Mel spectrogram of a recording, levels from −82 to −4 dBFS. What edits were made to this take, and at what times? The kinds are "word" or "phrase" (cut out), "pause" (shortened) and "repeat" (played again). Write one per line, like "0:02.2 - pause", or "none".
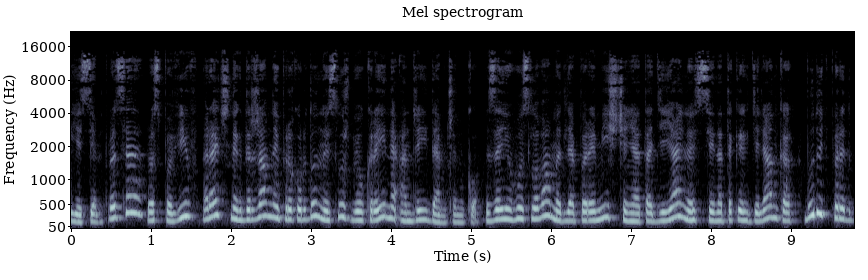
none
